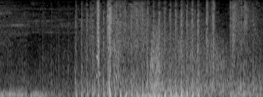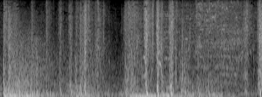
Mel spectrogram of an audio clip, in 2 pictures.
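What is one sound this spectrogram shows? Footsteps thud quickly over grass.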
